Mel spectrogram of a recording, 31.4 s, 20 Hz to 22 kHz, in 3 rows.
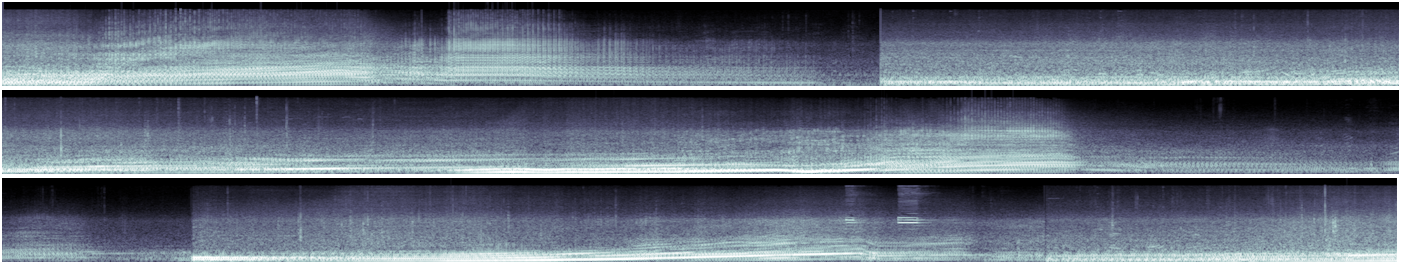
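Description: Mercedes-Benz C63 AMG V8s accelerating hard away from a standstill, the engine note climbing in rising sweeps through the gears and dropping as they pull off. This happens in separate passes, the third another sports car's engine climbing hard.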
